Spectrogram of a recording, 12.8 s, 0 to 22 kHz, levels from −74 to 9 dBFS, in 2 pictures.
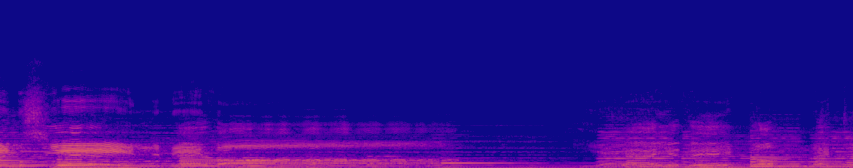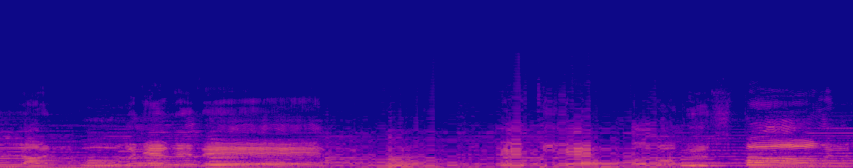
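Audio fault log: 8.80 to 11.46 s: robotic sound from repeated short buffers. The sound becomes a rigid, metallic buzz at a fixed 200 Hz that only loosely tracks the underlying material. The likely cause is that fresh audio arrived too slowly, so playback kept looping the last short block, about 5 ms long to match the 200 Hz buzz, while most of the real audio in this stretch was dropped. The steady loop rate imposes that constant pitch.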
